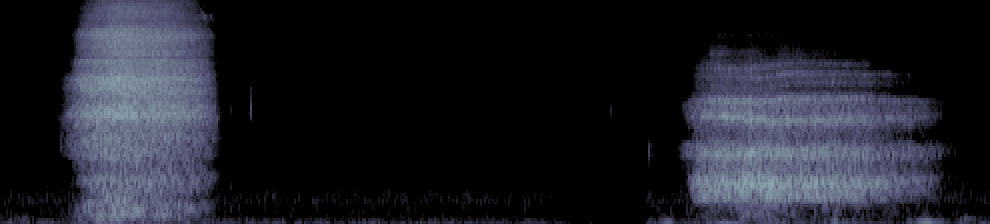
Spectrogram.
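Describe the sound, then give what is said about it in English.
Slow, quiet breathing: one long breath drawn in, a pause, then a longer, steady breath let out. “Take a breath in, then exhale.”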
